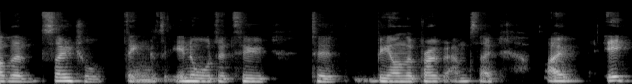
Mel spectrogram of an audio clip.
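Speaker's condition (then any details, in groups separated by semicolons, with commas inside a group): Cerebral palsy; from birth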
